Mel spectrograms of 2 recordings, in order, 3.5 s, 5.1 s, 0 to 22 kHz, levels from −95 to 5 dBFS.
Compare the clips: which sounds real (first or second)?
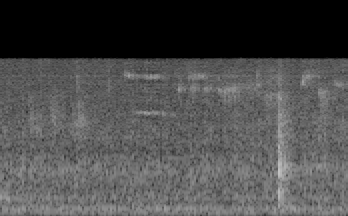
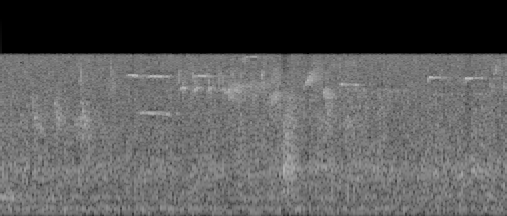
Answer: second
